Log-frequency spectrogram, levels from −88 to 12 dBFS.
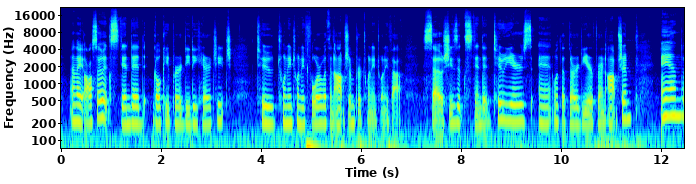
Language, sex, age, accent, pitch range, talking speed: English, female, 20-39, American, 185-210 Hz, 135 wpm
